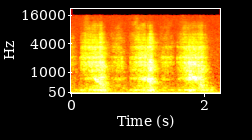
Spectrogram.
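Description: Small half-round file rasping across cow pastern bone in three strokes, about two-thirds of a second apart, taking the corners off a bone fish hook blank to round it.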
